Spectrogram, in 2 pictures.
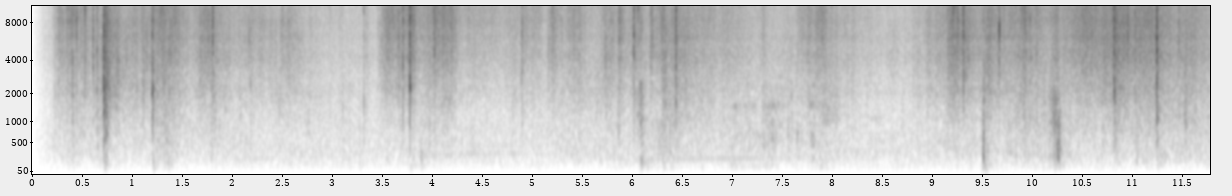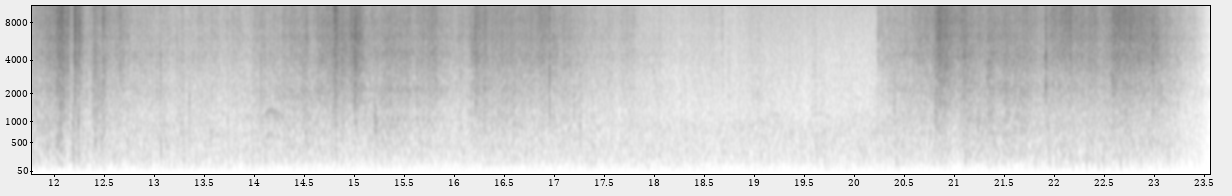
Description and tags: Pine tree branches movment 1
Good use for Christmas tree movement ot dragging out of Xmas lot
field-recording, leaves, wood-branch, foley, tree, Ext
